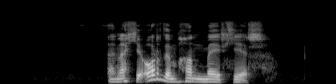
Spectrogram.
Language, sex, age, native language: Icelandic, male, 30-39, Icelandic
